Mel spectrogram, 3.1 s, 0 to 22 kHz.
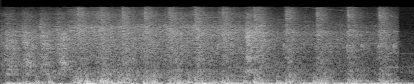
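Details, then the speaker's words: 2005 Tacoma 4x4 with swapped 5.7L Tundra 3UR-FE V8, immobilizer programmed, fuel gauge about an eighth tank: steady starter chug four to five per second with brief sputter, never catches. Believed getting spark; intake off/no mass air reading suspected, not confirmed. "got the truck cranked in and it's actually puting a little bit so I believe it is getting spark but it doesn't seem to"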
